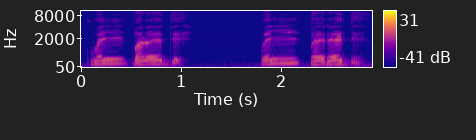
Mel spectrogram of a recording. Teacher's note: موٹا پڑھنا ہے کیونکہ را کے اوپر زبر آ رہی ہے، دال کے اوپر پھر ہماری آواز اپنے گلے میں واپس لٹائیں گے جس کو کلکلا کرنا بولتے ہیں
